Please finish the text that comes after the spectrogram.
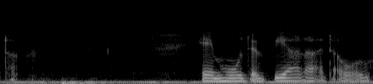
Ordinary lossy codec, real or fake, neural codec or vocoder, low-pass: none; real; none; 7.2 kHz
